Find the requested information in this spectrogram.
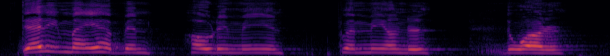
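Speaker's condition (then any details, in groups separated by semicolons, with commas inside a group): Cerebral palsy; from birth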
